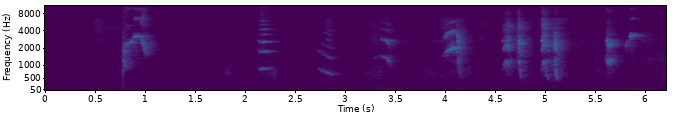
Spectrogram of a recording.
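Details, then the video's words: Pet ringneck parrot indoors speaking short words in Urdu/Hindi: a string of raspy, voice-like syllables with bright upper tones, about eight bursts in six seconds separated by brief silences. "the best speaking parrot"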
